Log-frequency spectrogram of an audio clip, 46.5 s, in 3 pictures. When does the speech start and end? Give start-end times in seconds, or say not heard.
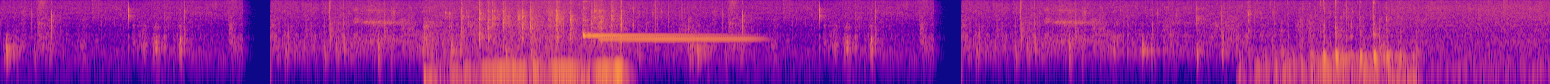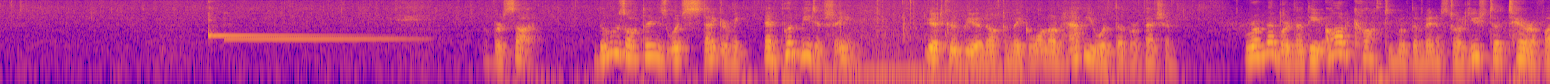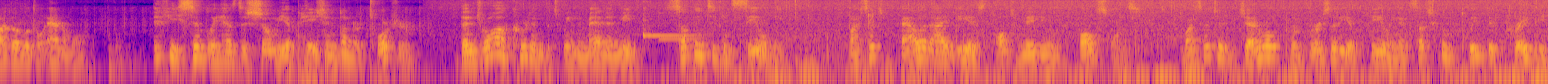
20.3-24.1, 24.8-27.2, 27.9-46.4.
